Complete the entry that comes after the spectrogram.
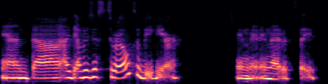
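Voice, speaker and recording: A woman's voice: on the high side, very animated, moderate pace, gravelly, warm tone, breathy edge, dull audio. A middle-aged woman from Ukraine with a Russian accent, a podcast guest on a video call who talks hesitantly with many fillers and restarts. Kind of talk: interview over video call.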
